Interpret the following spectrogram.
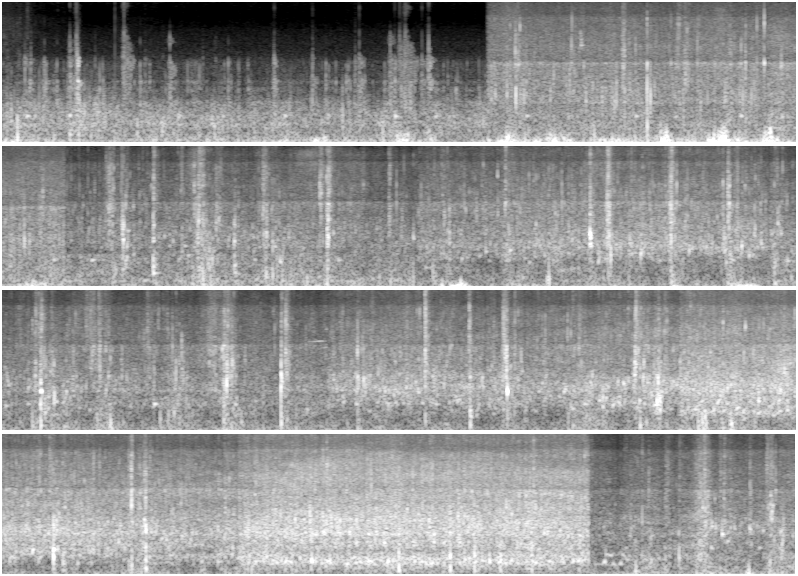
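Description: Rainwater running down a flooded, muddy hiking trail, with wind buffeting the microphone for the first several seconds. Frequent sharp splashes and taps of walking through the water run throughout, and the rush of water grows louder near the end.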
